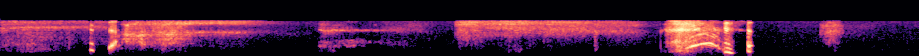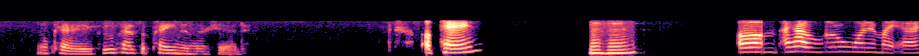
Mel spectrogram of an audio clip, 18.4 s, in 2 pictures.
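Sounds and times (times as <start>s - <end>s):
group taking deep breaths: 0.0s - 7.1s
speech: 0.9s - 1.6s, 9.8s - 11.8s, 13.4s - 14.0s, 15.1s - 15.7s, 16.6s - 18.3s.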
